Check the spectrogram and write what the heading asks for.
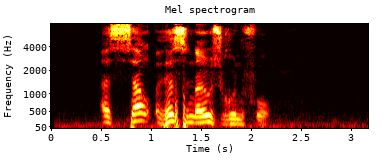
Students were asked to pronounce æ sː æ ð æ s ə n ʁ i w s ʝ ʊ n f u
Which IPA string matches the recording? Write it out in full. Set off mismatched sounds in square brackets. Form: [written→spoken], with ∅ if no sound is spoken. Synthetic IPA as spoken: æ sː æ ð æ s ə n ʁ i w s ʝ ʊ n f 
